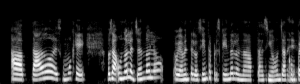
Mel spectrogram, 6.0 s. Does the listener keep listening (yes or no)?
yes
